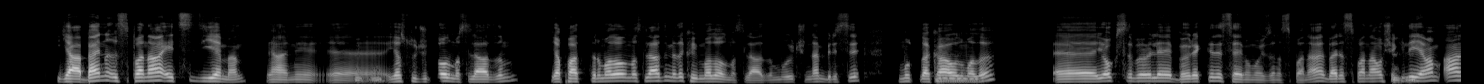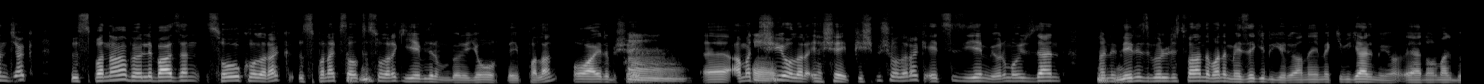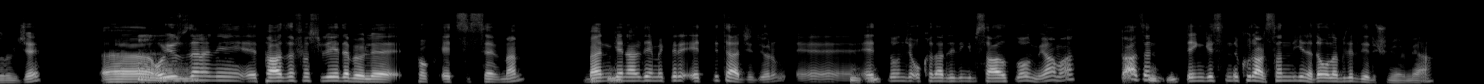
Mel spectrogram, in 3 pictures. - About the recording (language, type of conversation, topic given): Turkish, podcast, Dışarıda yemek yerken sağlıklı seçimleri nasıl yapıyorsun?
- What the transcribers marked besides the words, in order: "pastırmalı" said as "pattırmalı"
